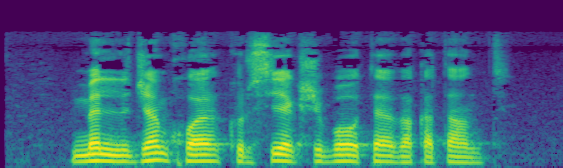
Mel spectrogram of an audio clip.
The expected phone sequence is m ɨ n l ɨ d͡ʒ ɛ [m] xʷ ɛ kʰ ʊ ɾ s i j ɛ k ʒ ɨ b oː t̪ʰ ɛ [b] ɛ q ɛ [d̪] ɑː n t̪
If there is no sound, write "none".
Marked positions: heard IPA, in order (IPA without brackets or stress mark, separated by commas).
m, v, t̪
